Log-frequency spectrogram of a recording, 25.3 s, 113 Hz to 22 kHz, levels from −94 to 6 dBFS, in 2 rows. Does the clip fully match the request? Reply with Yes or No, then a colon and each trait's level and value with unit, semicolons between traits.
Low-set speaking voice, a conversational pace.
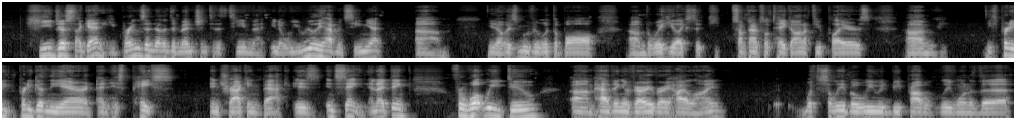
Yes: low, 105 Hz; average, 190 wpm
